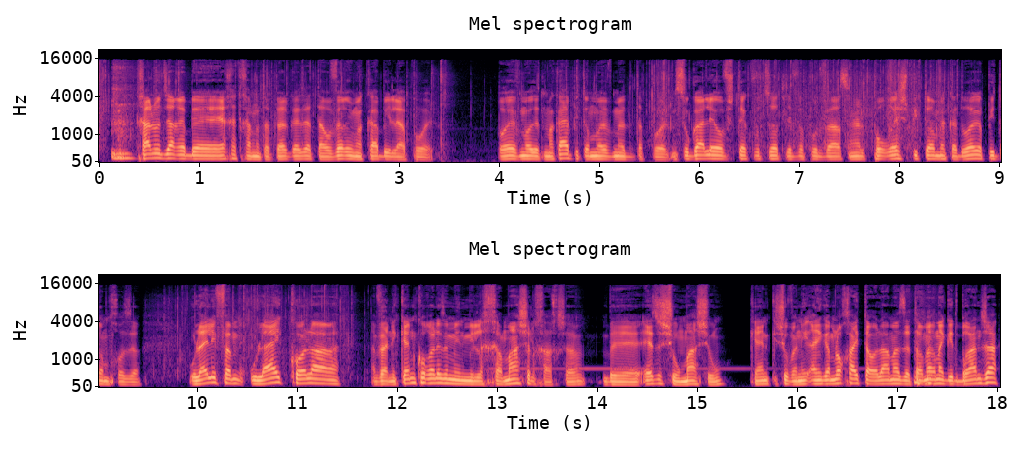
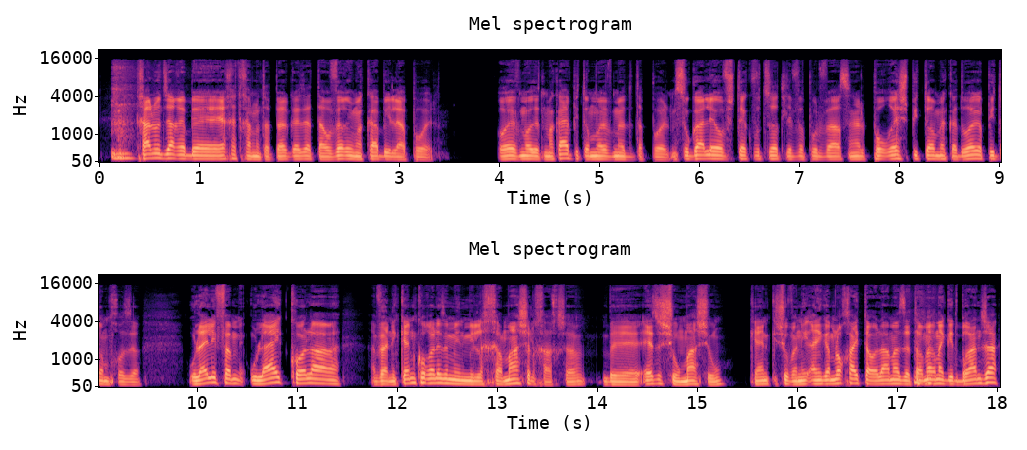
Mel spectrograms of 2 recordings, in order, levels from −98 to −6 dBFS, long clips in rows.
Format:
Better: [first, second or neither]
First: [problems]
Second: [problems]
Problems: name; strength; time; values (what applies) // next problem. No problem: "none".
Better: second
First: household noises; faint; throughout; 20 dB below the speech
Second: none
